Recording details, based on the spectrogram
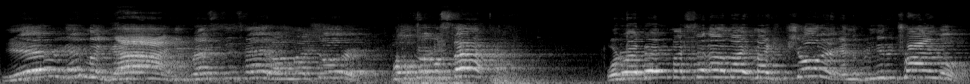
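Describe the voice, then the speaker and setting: High-voiced man coaching in an echoey hall. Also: a little slow, slight background noise. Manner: energetic, brash, rhetorical questions, drills terms by repetition; moving and grappling while talking. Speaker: wrestling clinician. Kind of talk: live coaching demonstration. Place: stage in a large indoor convention hall. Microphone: far camera across the room.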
